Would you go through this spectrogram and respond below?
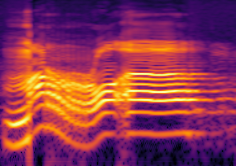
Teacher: So nun masuk dalam ra, ataupun bahasa saya macam nun tu tak wujud lah, dia masuk terus dalam ra. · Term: idgham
